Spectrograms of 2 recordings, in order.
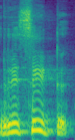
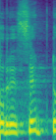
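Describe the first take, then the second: First: Receipt said ri-SEET with a silent p; receipt with the p kept silent, ending in -seet; correct pronunciation. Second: रिसिप्ट said ri-sipt with the p sounded; रिसिप्ट, the common mistake that ends in -sipt; wrong pronunciation. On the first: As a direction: say receipt as ri-seet, no p sound at all. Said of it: "Correct pronunciation is". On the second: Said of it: "कुछ लोग इसको रिसिप्ट बोल देते हैं". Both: Shown as a demonstration.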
